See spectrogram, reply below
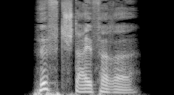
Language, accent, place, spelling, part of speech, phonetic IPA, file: German, Germany, Berlin, hüftsteifere, adjective, [ˈhʏftˌʃtaɪ̯fəʁə], De-hüftsteifere.ogg
- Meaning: inflection of hüftsteif: 1. strong/mixed nominative/accusative feminine singular comparative degree 2. strong nominative/accusative plural comparative degree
